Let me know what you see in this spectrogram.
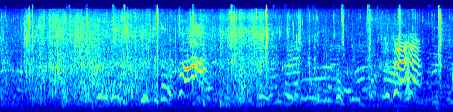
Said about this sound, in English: Splash, splash.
